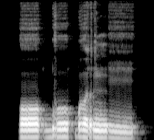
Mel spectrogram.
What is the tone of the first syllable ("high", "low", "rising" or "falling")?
low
